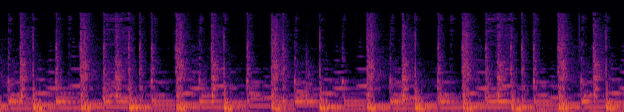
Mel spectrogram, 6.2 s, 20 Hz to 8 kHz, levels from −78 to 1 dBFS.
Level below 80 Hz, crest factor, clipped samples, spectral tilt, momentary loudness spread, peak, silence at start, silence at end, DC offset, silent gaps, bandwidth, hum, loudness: -40 dBFS; 16 dB; under 0.1%; -7.5 dB/octave; 2 LU; -16 dBFS; 0 s; 0 s; under 0.1%; none; 6 kHz; none; -34 LUFS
